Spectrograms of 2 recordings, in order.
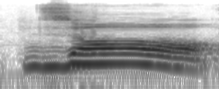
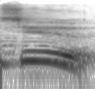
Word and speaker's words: zoo: numero sector jaw zaw it's not Zoo it's all why because we have all and vowels are always pronounced the same way so if you have two o's we just pronounce both of them so we went to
